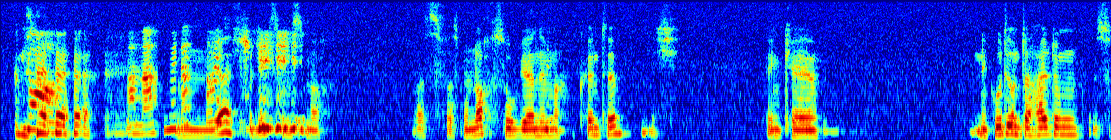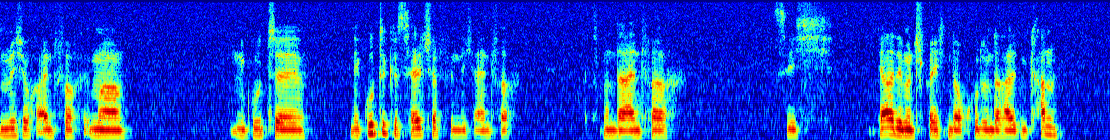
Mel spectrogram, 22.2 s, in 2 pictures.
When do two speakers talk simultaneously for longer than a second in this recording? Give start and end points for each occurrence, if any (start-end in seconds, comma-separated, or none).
1.7-3.1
